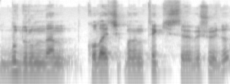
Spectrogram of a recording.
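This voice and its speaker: This man has a dark, mellow tone. His pitch sits in the medium range. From Turkey. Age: 30s. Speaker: writer and editor. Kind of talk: interview.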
